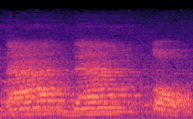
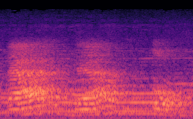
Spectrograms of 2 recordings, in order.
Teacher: itu ujung lidah ke gigi seri atas. Oke, gigi seri atas da.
